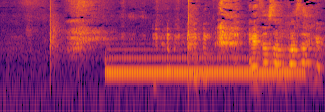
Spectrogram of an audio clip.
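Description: A phone gives a steady two-tone dialing signal held for about two seconds, with people talking over it nearby.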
